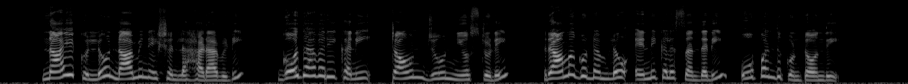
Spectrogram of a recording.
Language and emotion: Telugu, neutral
